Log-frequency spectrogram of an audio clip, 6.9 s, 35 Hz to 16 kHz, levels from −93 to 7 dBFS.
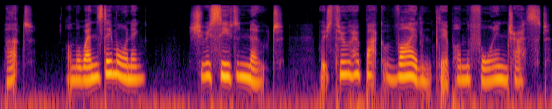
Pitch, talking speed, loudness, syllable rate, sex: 200 Hz, 155 wpm, -20 LUFS, 5.1 syllables/s, female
